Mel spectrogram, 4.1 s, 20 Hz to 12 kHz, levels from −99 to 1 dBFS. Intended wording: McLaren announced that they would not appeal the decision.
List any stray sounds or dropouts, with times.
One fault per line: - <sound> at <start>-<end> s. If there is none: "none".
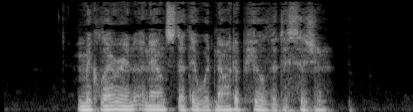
none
